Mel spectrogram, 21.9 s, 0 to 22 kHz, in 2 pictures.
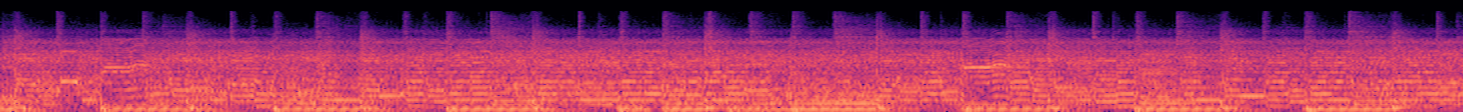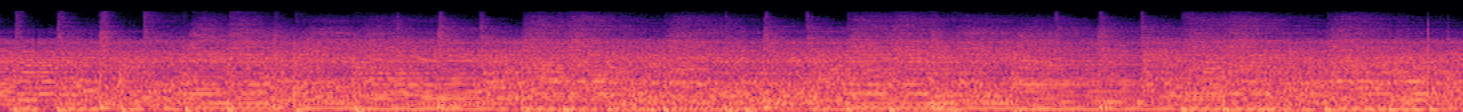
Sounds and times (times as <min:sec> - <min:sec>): Music: 0:00.0 - 0:21.9.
